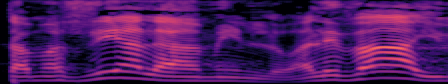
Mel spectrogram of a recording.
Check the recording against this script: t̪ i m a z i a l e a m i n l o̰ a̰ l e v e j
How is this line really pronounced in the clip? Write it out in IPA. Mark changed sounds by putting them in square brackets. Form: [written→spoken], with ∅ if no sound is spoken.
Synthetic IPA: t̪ [i→a] m a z i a l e a m i n l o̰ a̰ l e v [e→a] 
